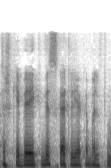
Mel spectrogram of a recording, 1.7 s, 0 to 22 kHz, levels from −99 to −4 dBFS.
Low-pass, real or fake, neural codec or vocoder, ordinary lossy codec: 9.9 kHz; fake; codec, 24 kHz, 0.9 kbps, DualCodec; MP3, 48 kbps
